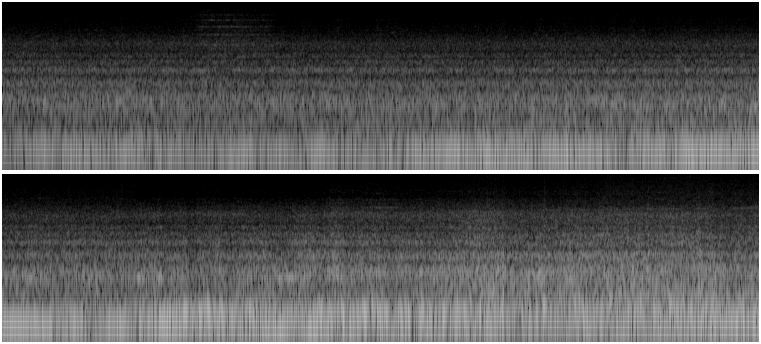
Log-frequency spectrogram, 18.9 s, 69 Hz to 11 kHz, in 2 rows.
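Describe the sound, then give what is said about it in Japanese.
A DF200 diesel locomotive departs a freight station hauling heavy container freight. Its engine gives a loud, steady low drone over broad rumbling noise for the whole stretch, with no voices. “この DF200、新富士釧路貨物駅を出発する時のことをちょっと早速聞いていただきたいと思います。”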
